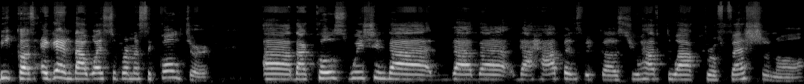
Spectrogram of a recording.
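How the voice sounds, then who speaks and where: Loud and high-pitched, a woman speaks at a moderate pace. Her pitch varies in an ordinary way. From Dominican Republic. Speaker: behavioral health specialist. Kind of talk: interview discussion.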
